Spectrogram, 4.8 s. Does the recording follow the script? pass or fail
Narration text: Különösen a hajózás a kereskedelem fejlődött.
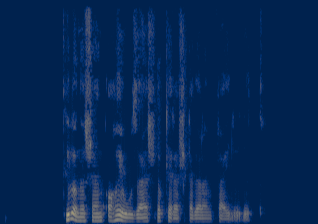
pass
